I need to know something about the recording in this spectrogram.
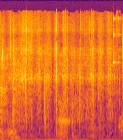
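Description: A plastic snack bag crinkling as it is tipped to pour a seed-and-treat mix into a food bowl, with irregular small crackles.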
